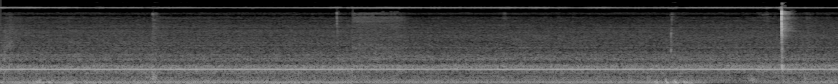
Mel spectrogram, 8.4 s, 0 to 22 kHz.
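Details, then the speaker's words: AIMS Power 1250 W inverter charger in charge mode on bench supply: steady high whine with sharp irregular clicks as it flickers on and off drawing heavy power; pressing a control-board chip changes it. Intermittent chip connection. "You hear it? It's going nuts. It's drawing a ton of power. It's like flickering on and off. That's exactly what it was doing."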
